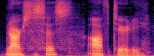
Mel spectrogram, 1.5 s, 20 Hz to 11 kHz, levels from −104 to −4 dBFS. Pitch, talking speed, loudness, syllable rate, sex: 90 Hz, 115 wpm, -22 LUFS, 4.6 syllables/s, male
